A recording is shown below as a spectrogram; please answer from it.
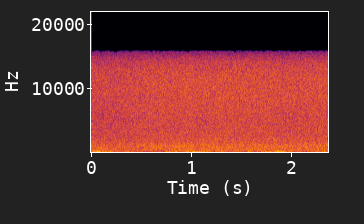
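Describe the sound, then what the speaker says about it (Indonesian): Batu Lapis waterfall in a forest area near Payu Jambi village, Jambi, gives off a loud, steady, close rushing roar of falling water without pause. "air terjun batu lapis ini"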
